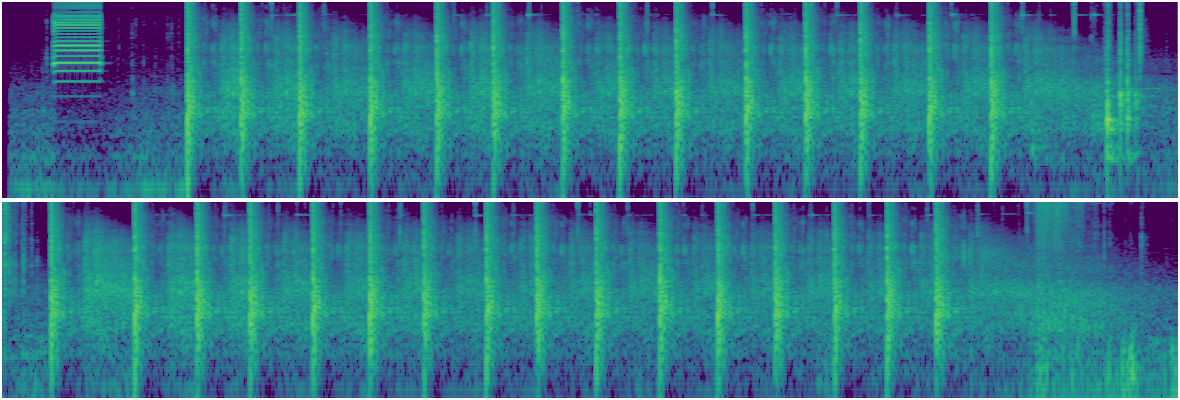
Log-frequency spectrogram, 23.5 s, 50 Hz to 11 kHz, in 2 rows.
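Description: Pistol fire emptying two 15-round magazines at three targets in a sheriff's range demonstration: about thirty sharp, evenly spaced shots ring out, with a brief pause midway for the reload, and a beeping timer signal comes at the start.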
